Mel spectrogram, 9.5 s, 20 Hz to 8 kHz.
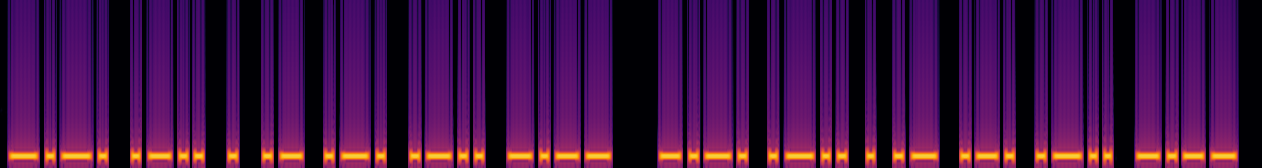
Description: Morse code, heard as a keyed tone, about 19 wpm, 250 Hz. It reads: CLEARLY CLEARLY
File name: morse / morse-training-20WPM-1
